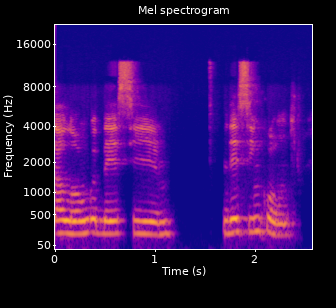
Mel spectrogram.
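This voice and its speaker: A woman of medium pitch with a dark, mellow tone speaks at a moderate pace. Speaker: business consultant. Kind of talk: online workshop presentation.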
